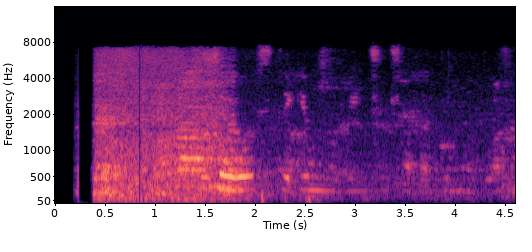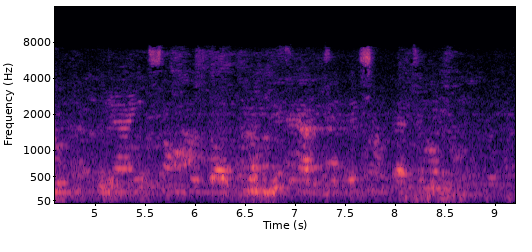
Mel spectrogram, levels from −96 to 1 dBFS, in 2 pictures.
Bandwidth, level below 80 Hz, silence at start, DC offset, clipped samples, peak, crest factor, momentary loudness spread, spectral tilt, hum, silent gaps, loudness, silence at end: 7.8 kHz; -52 dBFS; 0.2 s; under 0.1%; under 0.1%; -8 dBFS; 22 dB; 24 LU; -5 dB/octave; none; none; -26 LUFS; 0.2 s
